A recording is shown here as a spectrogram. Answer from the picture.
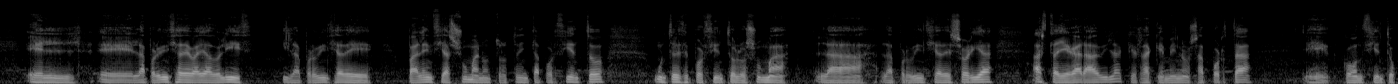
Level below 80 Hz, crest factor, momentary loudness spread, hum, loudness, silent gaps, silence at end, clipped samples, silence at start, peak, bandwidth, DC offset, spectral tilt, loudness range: -56 dBFS; 18 dB; 9 LU; none; -33 LUFS; none; 0.05 s; under 0.1%; 0.25 s; -14 dBFS; 14.5 kHz; under 0.1%; -6 dB/octave; 2 LU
